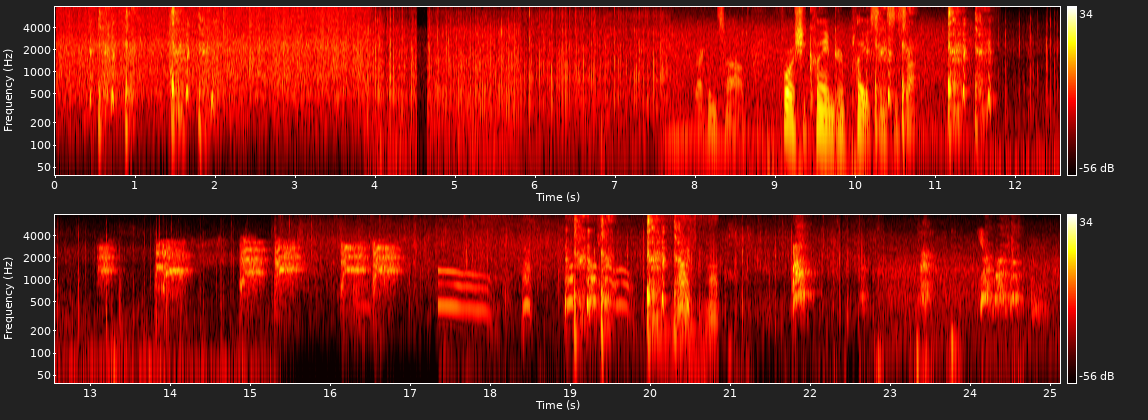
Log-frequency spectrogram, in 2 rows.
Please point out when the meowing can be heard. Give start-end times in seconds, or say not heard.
not heard.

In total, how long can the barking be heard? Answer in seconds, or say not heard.
12 s.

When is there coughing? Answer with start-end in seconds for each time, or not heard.
0.4-2.0, 10.1-11.8, 18.9-20.5.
